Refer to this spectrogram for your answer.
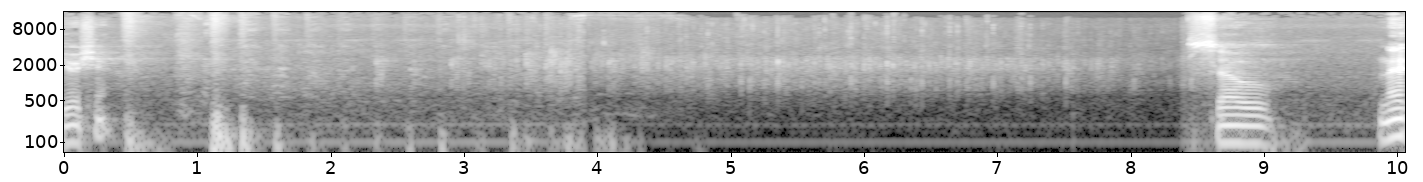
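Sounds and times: low steady hum: 0:07.7 - 0:10.0.

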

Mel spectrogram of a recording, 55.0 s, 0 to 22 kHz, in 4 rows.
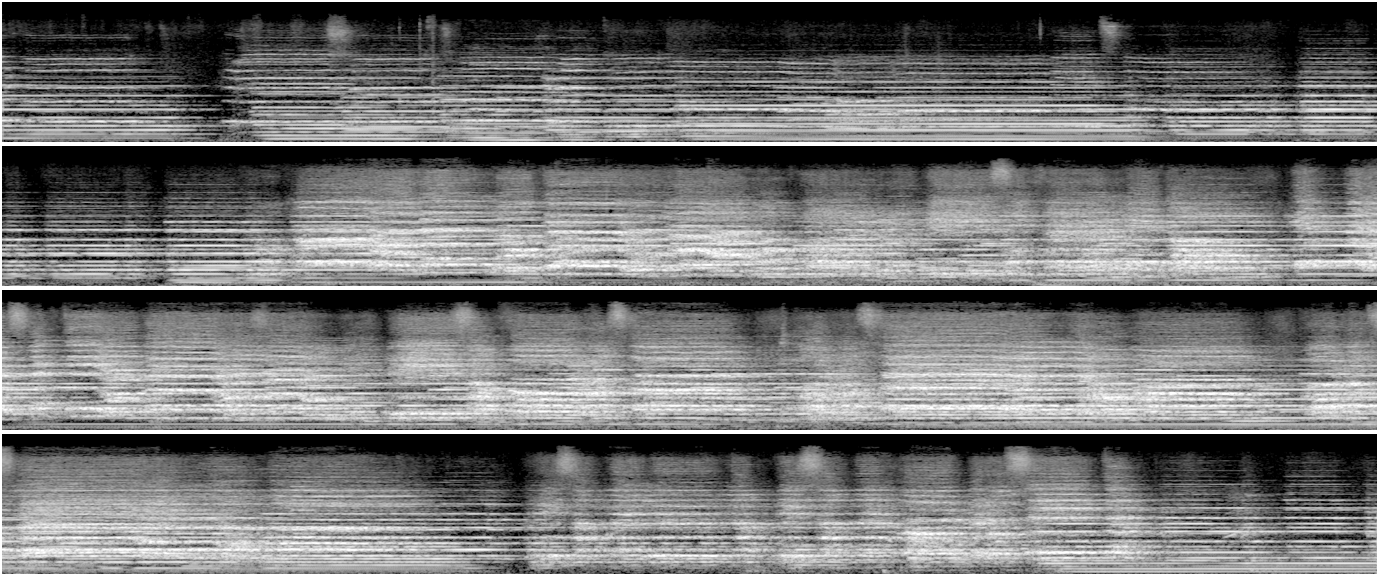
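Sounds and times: choir singing: 0:00.0 - 0:55.0
organ bass notes: 0:02.6 - 0:55.0.

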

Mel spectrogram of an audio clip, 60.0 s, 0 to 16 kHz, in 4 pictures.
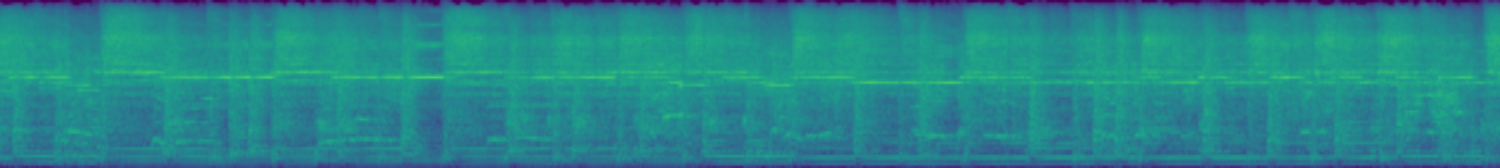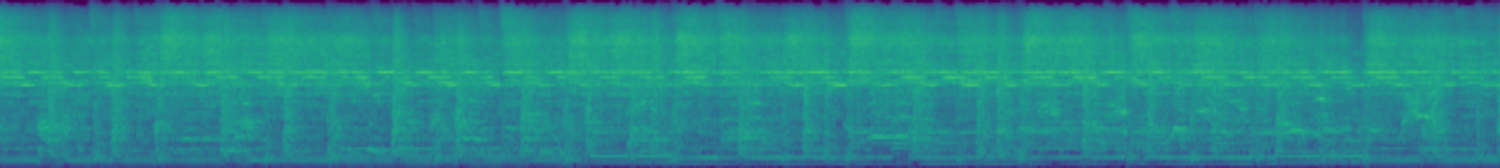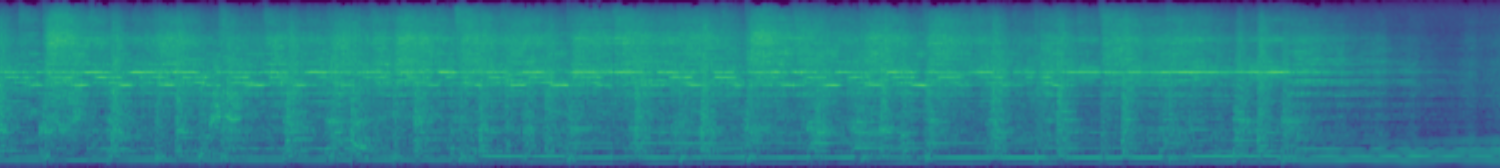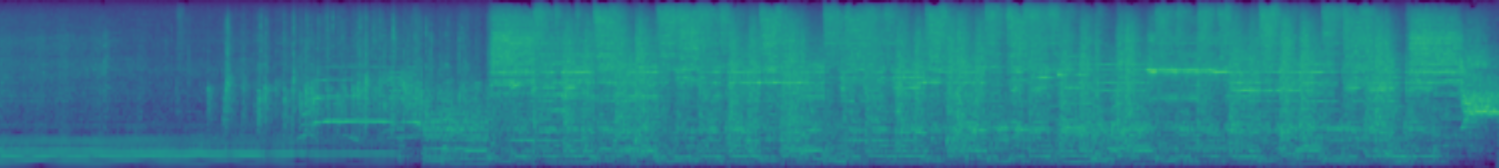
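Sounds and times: drum kit: 0:00.0 - 0:59.9
electric bass: 0:00.0 - 0:59.9
electric guitar: 0:00.0 - 0:59.9.

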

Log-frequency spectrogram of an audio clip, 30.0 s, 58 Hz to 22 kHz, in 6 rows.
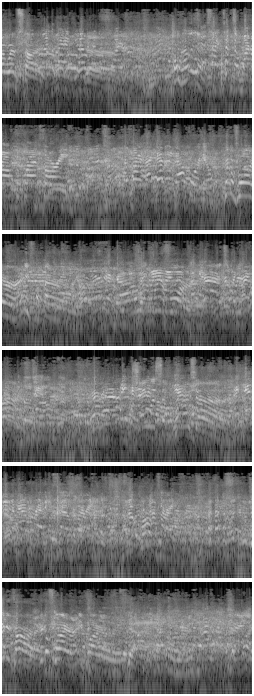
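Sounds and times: chatter of many voices: 0:00.0 - 0:30.0.

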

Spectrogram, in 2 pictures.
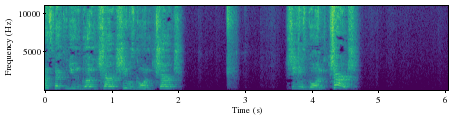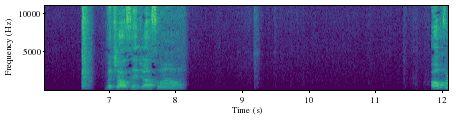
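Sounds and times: person speaking: 0:00.0 - 0:02.2, 0:03.6 - 0:04.8, 0:06.6 - 0:08.3, 0:11.8 - 0:12.0.

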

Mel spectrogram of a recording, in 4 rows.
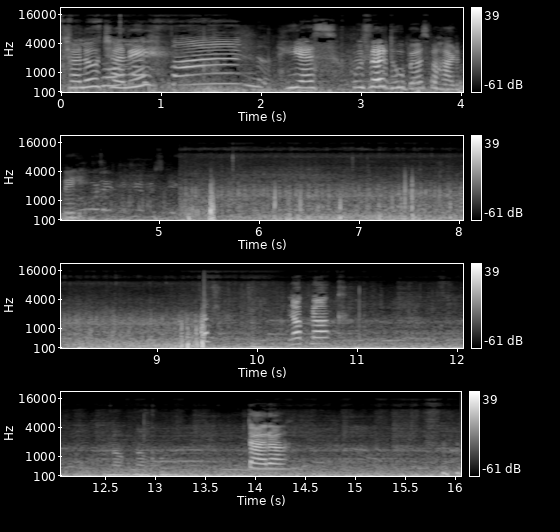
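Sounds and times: car engine and tyre rumble: 0:00.0 - 0:16.0.

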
